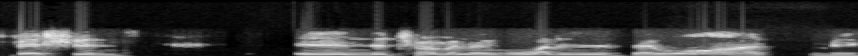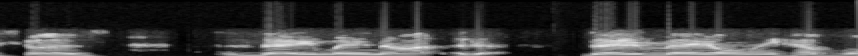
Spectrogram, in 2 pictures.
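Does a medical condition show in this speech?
Yes: spastic quadriplegic cerebral palsy.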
